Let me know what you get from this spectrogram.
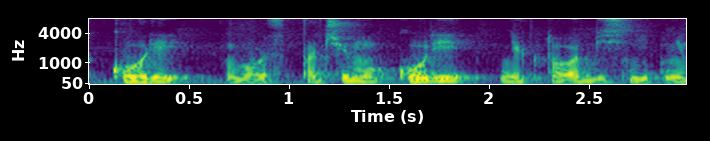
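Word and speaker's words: Currywurst: Как вы видели и называется Кари Вурст вернее немцы произносят кури Вурст Почему кури Никто объяснить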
